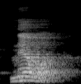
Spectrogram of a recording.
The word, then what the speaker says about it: never: नेवर। तो last में जो आर आता है वो भी क्या हो जाता है? स्लाइट ए बन जाता है, लगभग साइलेंट हो जाता है।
